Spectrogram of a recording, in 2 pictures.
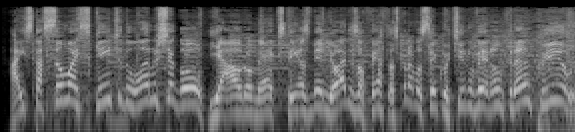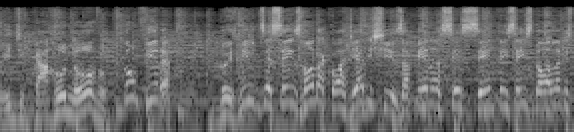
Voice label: portuguese brazilian automotive

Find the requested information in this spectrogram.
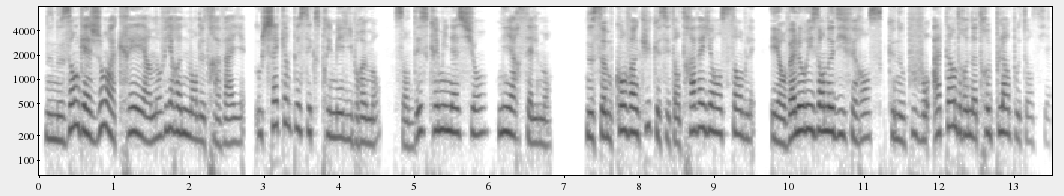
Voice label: french e-learning

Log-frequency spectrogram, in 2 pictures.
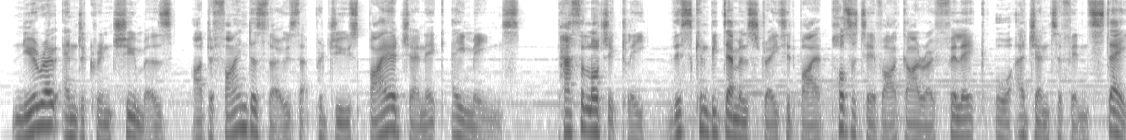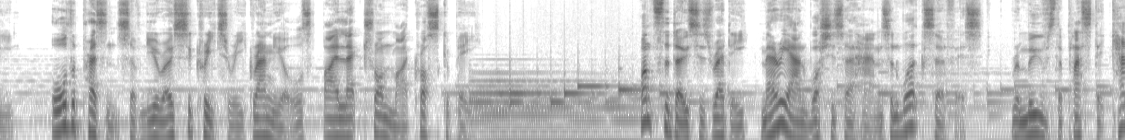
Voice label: english british medical narration

